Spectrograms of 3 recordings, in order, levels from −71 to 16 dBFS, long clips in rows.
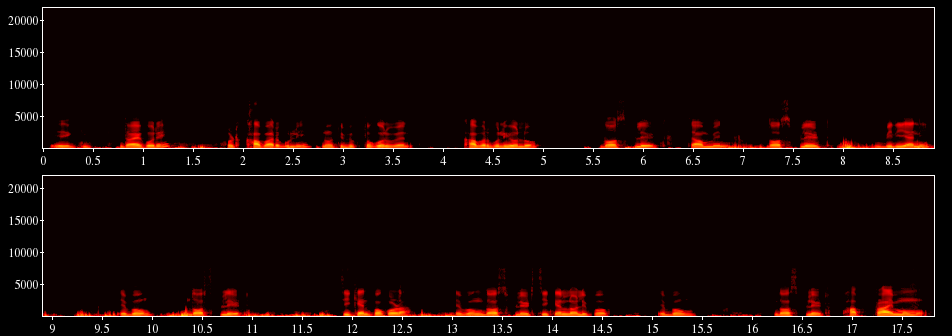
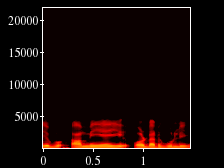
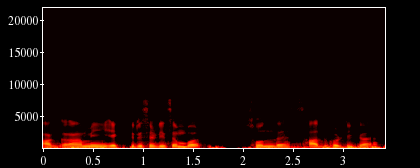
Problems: constant background noise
